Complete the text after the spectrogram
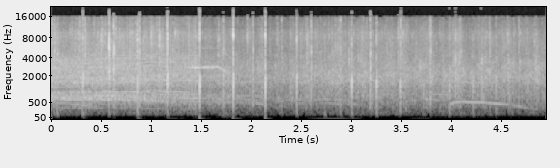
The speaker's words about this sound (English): It is a great, great pleasure to welcome this audience. Let's hear the audience this morning.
